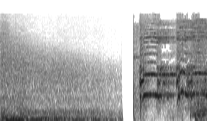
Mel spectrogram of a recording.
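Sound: rooster crowing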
